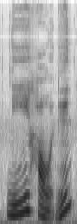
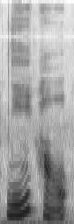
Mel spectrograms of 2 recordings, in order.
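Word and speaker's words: 你好: 자, 그렇기 때문에 여기서 니하오는 앞에 니를 삼성으로 발음하지 않고 이성으로 발음합니다. 그래서 니하오, 니하오.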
